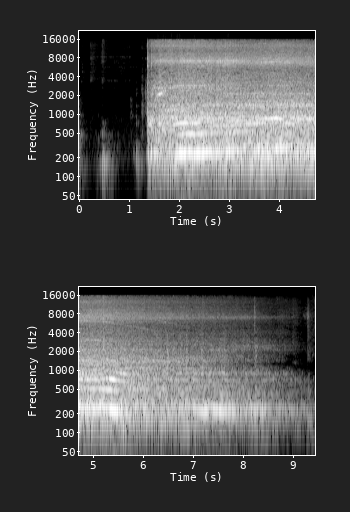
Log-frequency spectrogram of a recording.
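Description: A mixer grinder crushes herbs for homemade hair oil, starting abruptly after a short pause with a loud, steady motor whir and grinding that runs for about eight seconds and eases off slightly toward the end.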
